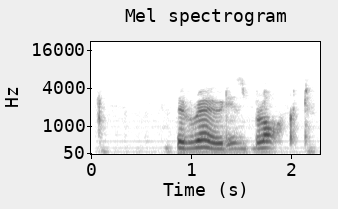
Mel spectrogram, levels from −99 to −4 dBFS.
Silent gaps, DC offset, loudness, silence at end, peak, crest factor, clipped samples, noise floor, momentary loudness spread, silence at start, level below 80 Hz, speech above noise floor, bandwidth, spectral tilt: none; under 0.1%; -39 LUFS; 0.15 s; -22 dBFS; 18 dB; under 0.1%; -83 dBFS; 10 LU; 0.85 s; -80 dBFS; 44 dB; 5 kHz; -7.5 dB/octave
